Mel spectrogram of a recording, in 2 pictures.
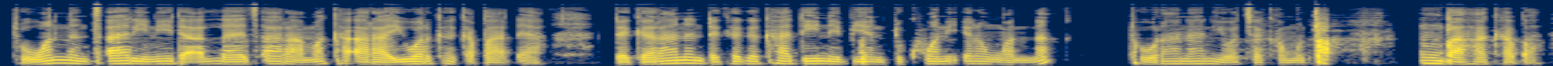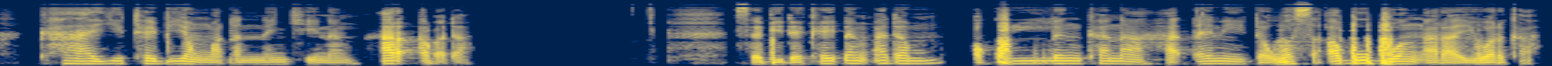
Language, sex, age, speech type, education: Hausa, male, 15-29, spontaneous, primary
